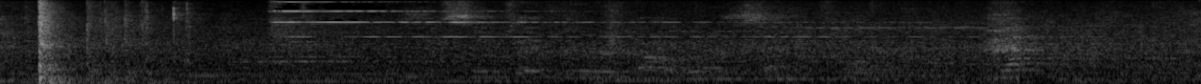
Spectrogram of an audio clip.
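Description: A thud, then a steady high-pitched electronic tone about three seconds long, over background music in an elevator lobby.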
